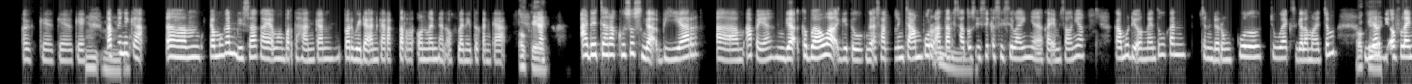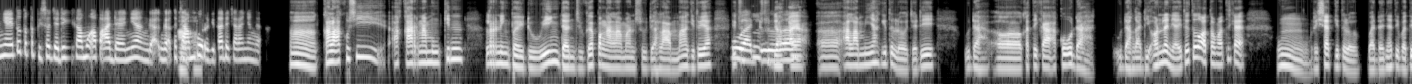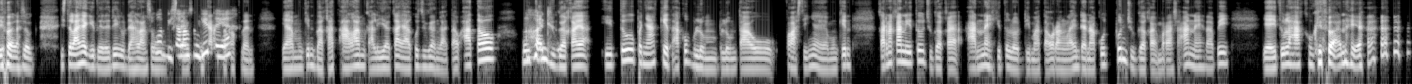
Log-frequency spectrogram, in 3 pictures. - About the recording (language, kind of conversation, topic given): Indonesian, podcast, Pernah nggak kamu merasa seperti bukan dirimu sendiri di dunia online?
- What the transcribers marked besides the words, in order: in English: "offline"; in English: "cool"; in English: "offline-nya"; background speech; other background noise; in English: "learning by doing"; laughing while speaking: "tiba langsung"; in English: "stay in"; in English: "offline"; tapping; laughing while speaking: "Waduh"; laughing while speaking: "gitu aneh ya"; laugh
